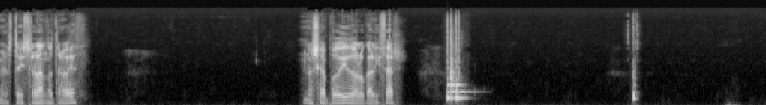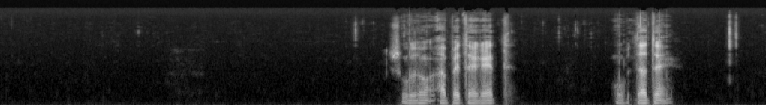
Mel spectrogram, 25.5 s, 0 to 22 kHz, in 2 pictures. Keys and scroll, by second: 6.7-13.0 typing, 13.3 Return.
